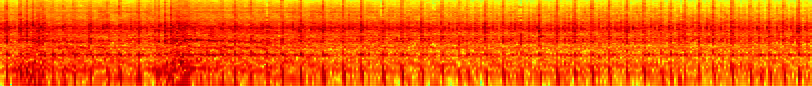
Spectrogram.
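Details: Vyatka Elektron two-stroke scooter revived after long garage storage: fast, crisp popping at a steady idle with even firing and no misses; healthy engine.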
